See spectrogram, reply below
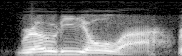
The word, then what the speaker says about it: Rhodiola: You know, we're going to take another break here, and then we're going to talk about the other two, Rhodelia. Did I say that right? Rhodiola. – Rhodiola.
